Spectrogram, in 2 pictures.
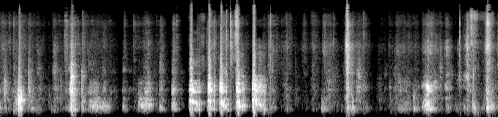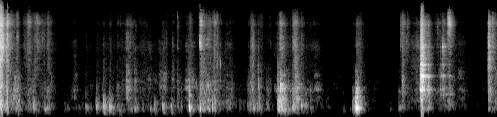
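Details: Excited pet dog during a hyper moment: irregular volleys of short barks mixed with growly, rasping vocalisations and rustling movement noise, busiest in the first half, then scattered quieter yips and thumps with silent gaps.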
